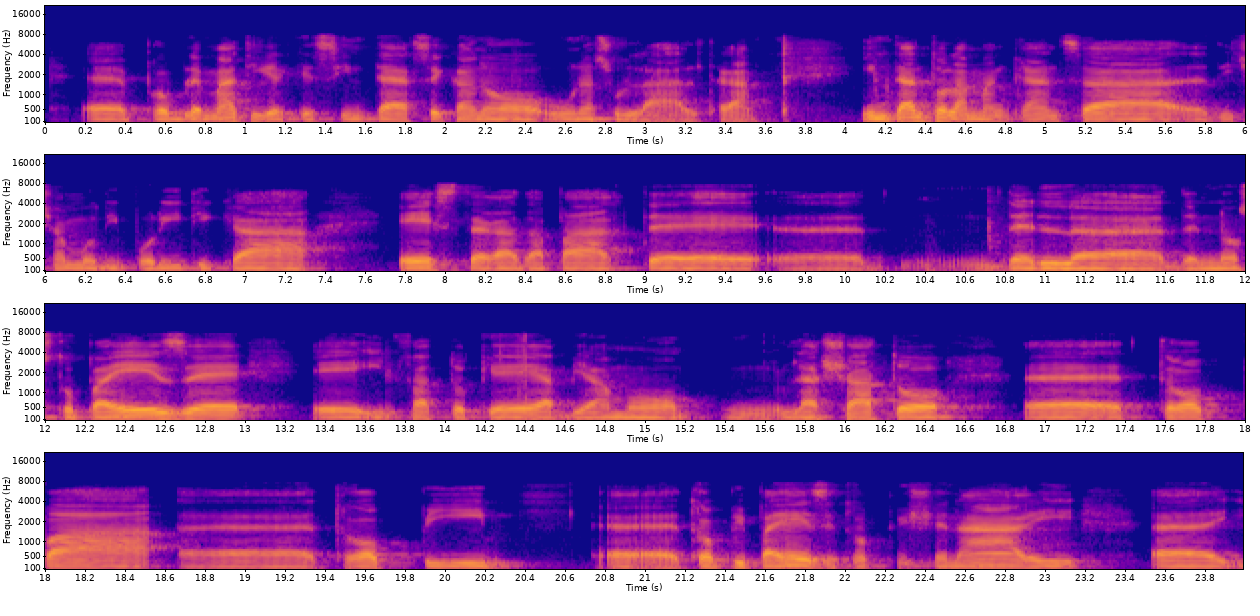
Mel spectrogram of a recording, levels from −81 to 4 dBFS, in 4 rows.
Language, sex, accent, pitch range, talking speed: Italian, male, native, 85-90 Hz, 100 wpm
